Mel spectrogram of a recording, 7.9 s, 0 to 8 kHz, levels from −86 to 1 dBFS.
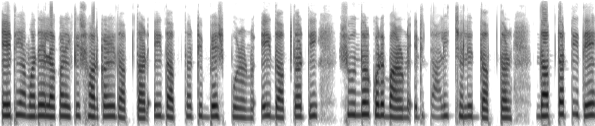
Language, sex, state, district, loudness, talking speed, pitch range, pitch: Bengali, female, Jharkhand, Jamtara, -16 LUFS, 160 wpm, 225-255 Hz, 245 Hz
